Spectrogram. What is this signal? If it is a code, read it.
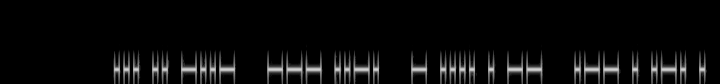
Morse code, heard as a keyed tone, about 25 wpm, 700 Hz. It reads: SIX OF THEM WERE
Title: Sentences from Top 1100 Words 25wpm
